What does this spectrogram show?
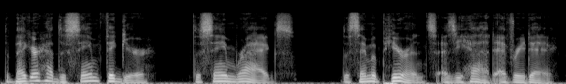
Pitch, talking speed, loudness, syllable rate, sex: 110 Hz, 180 wpm, -19 LUFS, 5.4 syllables/s, male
